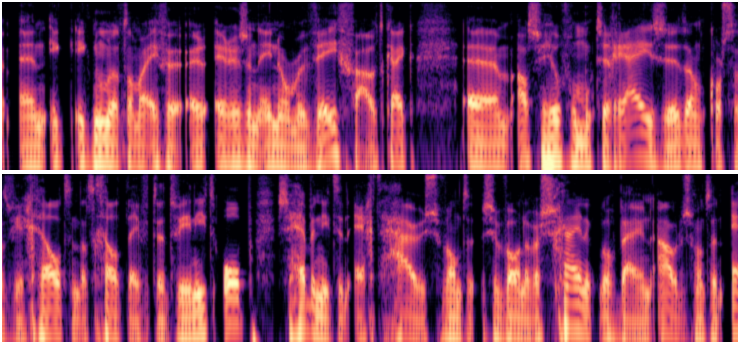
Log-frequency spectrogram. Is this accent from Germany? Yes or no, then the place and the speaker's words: no; Italy; now in Netherlands; ja, dat doe ik natuurlijk een beetje als Italiaan. Maar vooral ook als Italiaan in Nederland.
